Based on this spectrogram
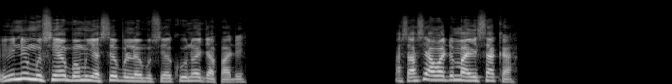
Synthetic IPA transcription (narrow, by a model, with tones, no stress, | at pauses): ji˦nĩ˦m˦mũ˨sɪ̃˦a˦bõ˦m˦jɛ˨sɛ˦bu˨lã˨bu˨su˨æ˨kʰu˦nʊ̃˦ɛ˦d͡ʑa˨pʰa˨dɪ˦ | a̰˨sa˨s̬ɪ˦a˨wɔ˦dɪ˦mã˨i˦sa˦kʰa˨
